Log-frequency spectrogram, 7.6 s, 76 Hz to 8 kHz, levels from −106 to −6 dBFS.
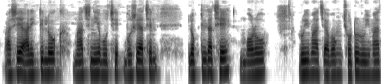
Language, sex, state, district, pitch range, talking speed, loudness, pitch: Bengali, male, West Bengal, Jalpaiguri, 130-145 Hz, 140 wpm, -18 LUFS, 140 Hz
